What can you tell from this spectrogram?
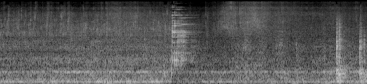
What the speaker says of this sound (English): Put down the roux, so it's a blonde roux.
